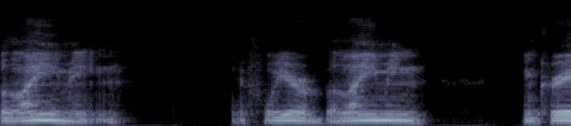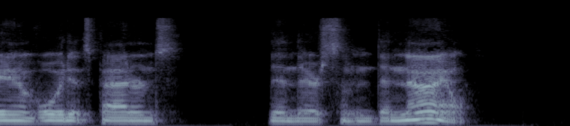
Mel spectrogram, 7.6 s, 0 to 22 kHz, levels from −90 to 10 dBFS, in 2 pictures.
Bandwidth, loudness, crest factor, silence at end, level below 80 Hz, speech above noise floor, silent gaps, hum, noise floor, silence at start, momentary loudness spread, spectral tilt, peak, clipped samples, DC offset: 12 kHz; -29 LUFS; 20 dB; 0.7 s; -64 dBFS; 54 dB; none; none; -82 dBFS; 0 s; 16 LU; -6.5 dB/octave; -10 dBFS; under 0.1%; under 0.1%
